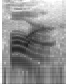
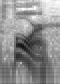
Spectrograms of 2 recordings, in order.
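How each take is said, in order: First: It is said in a Southern US accent. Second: It is said in a New York accent. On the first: "in the South they'll say" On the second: "In New York they'll say"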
